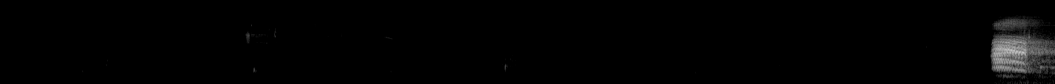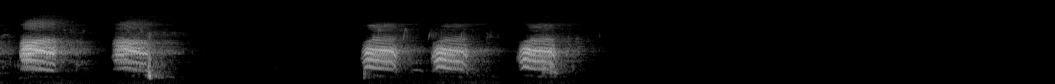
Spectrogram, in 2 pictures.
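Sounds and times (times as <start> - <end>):
crows: 9.9 - 12.4, 14.2 - 16.5.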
